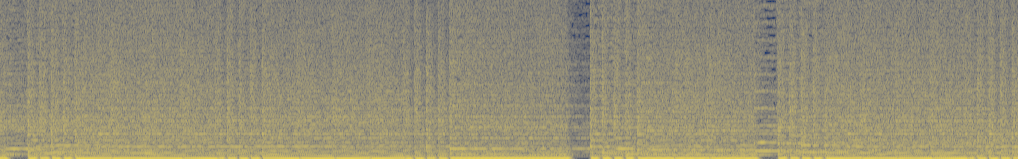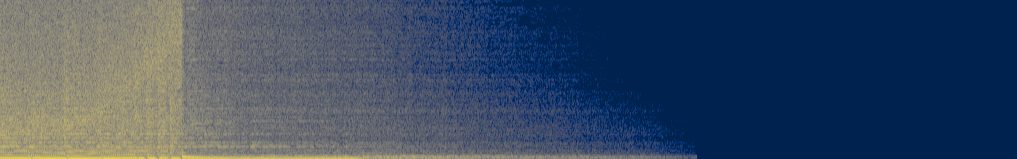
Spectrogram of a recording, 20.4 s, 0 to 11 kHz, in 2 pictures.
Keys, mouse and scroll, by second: 2.2 scroll down 2, 2.4-3.5 middle drag, 3.5 click, 3.9 click, 4.2-5.0 scroll up 2, 5.0 click, 6.2-7.5 drag, 9.7-11.3 scroll down 4, 11.3-12.3 drag, 12.3-13.2 scroll up 5, 13.2 drag, 15.7-16.1 scroll down 2, 16.1-17.5 middle drag, 17.5 click, 17.9 click, 20.2 click.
